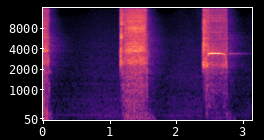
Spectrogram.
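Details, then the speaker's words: Ford C4 transmission during final assembly, shop-air check of the band servo: three short sharp hisses, each about a third of a second, with the band clicking on and off cleanly; servo works fine. "Okay, you can hear that clicking in. Coming off and on. Now you can watch this band apply."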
